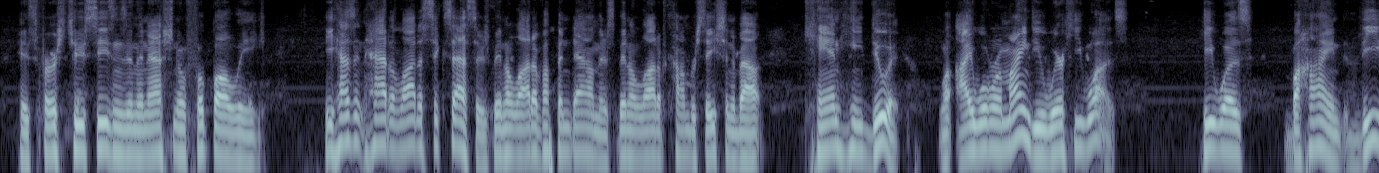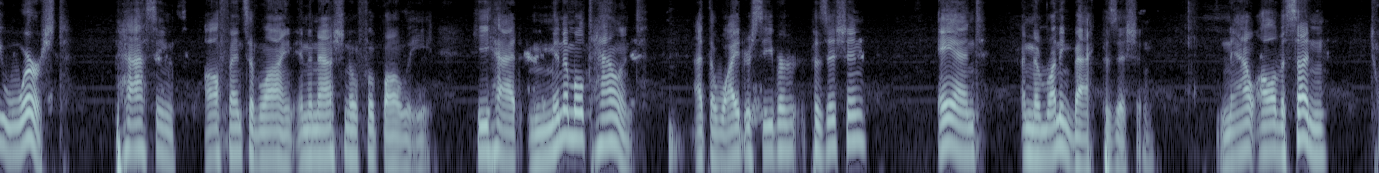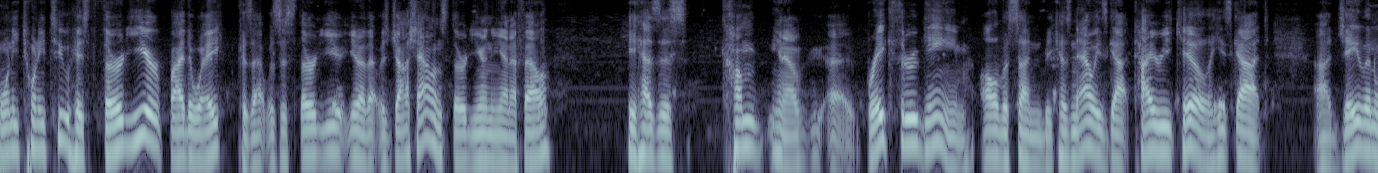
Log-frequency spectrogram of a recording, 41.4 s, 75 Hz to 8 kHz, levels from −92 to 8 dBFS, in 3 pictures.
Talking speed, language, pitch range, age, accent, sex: 180 wpm, English, 110-140 Hz, 30-49, American, male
